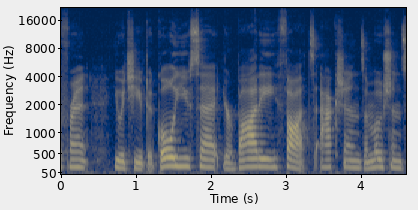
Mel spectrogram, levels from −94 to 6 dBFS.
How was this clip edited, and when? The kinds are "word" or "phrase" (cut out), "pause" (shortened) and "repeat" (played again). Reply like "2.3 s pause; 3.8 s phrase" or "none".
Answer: none

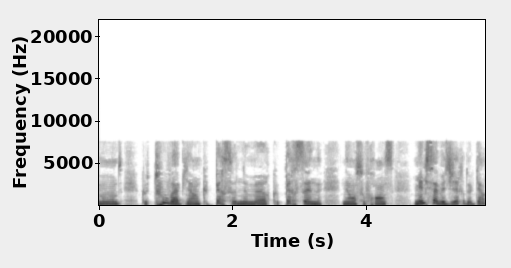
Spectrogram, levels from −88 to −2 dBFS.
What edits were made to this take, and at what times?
none

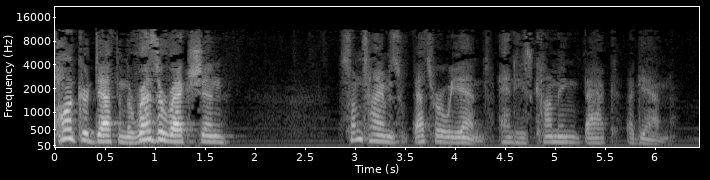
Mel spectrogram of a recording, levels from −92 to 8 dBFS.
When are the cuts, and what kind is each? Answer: 3.5 s pause; 4.4 s pause

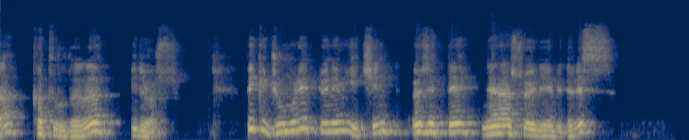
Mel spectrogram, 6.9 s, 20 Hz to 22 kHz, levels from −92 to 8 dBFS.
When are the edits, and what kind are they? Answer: none

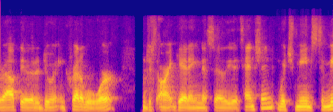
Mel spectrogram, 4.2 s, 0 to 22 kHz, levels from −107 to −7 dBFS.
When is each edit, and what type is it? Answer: none

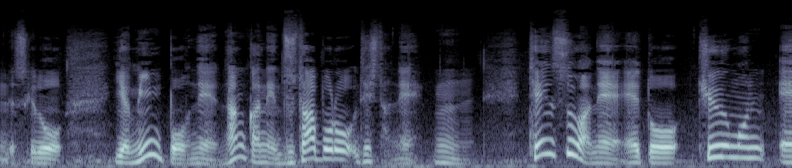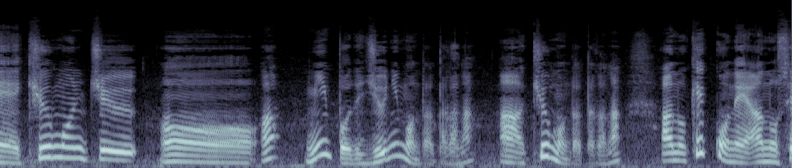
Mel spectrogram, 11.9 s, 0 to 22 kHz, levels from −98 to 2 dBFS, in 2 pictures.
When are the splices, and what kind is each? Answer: 7.0 s pause

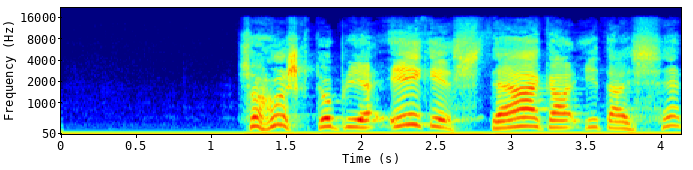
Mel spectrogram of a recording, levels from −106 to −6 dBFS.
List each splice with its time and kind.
none

